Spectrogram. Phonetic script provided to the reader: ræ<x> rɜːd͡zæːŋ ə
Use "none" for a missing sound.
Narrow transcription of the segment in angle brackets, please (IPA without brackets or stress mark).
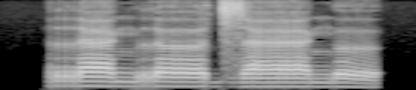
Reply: ŋ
